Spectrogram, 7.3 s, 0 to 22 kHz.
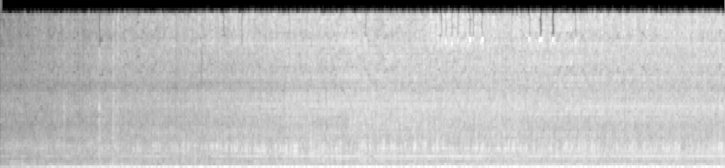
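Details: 1980s Ford Mustang Fox body, 347 stroker V8, TKX 5-speed, after fuel tank installed: smooth steady low rumble with no stumbles or misses; healthy even idle.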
